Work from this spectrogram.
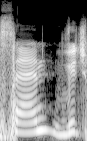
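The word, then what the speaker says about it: sandwich: word silent है सैंडविच सैंडविच हम लोग क्या पढ़ना है सैन विच पढ़ ना है डी क्या है साइलेंट है व्हिच लेटर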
